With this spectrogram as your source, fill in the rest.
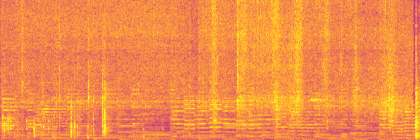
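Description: Black beans sizzle in a pan as vegan crunch wrap filling, a soft crackling fry under steady background music.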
